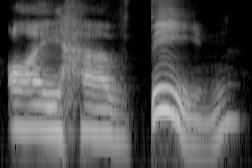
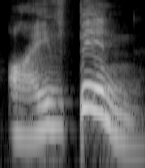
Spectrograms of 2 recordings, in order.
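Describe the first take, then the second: First: 'Have' is said as a full separate word. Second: 'Have' is shortened and joined to 'I'.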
